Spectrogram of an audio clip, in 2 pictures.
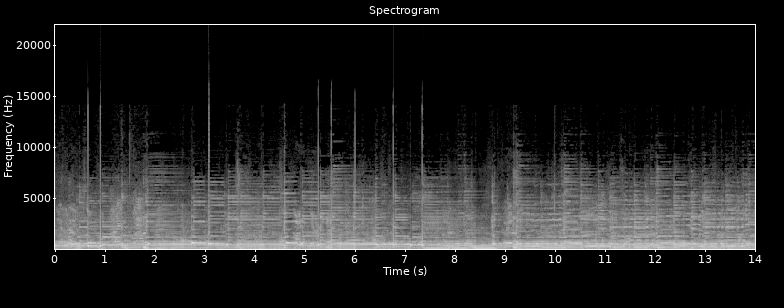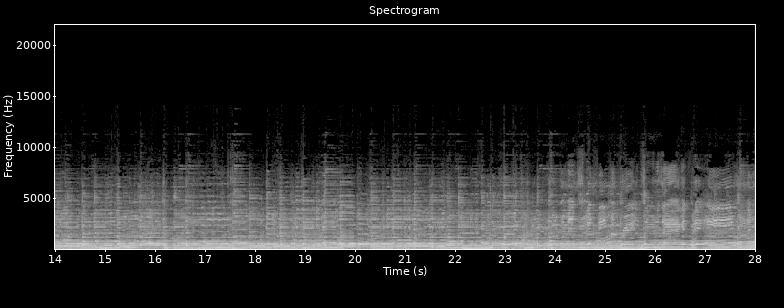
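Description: Acoustic string band playing an up-tempo bluegrass-style instrumental: strummed acoustic guitar, picked banjo, fiddle and upright bass. Near the end the fiddle plays a wavering line with vibrato, leading into the verse.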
